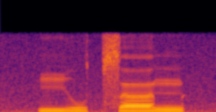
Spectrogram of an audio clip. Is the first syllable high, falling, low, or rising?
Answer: low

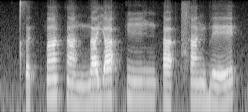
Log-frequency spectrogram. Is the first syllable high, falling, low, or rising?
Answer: low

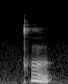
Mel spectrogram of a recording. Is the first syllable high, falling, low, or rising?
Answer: falling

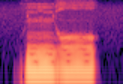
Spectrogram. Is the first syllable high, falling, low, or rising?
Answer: low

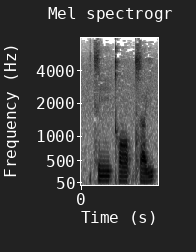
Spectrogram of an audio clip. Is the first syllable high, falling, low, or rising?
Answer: low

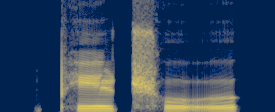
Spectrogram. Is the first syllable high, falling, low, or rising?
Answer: high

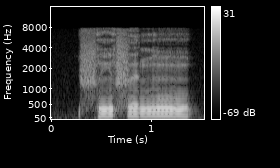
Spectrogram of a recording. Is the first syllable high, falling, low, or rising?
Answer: rising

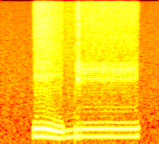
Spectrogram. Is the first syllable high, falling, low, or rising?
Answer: falling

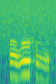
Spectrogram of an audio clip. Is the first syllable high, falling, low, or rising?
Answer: low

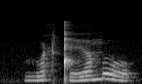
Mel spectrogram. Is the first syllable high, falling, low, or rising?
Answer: rising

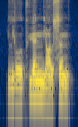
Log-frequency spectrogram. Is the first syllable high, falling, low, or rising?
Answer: rising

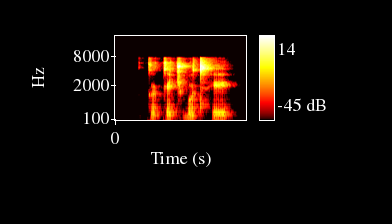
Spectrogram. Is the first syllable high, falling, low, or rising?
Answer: low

